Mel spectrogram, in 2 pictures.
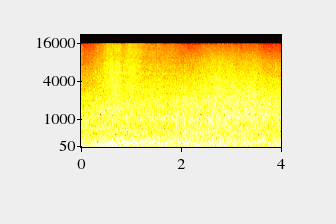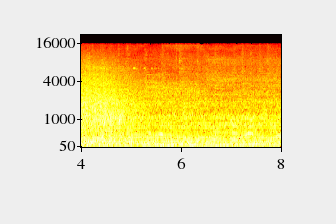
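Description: Road traffic: a vehicle passes close by, its tyre and engine noise swelling over the first couple of seconds and fading away by about five seconds in, over a steady background traffic hum.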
